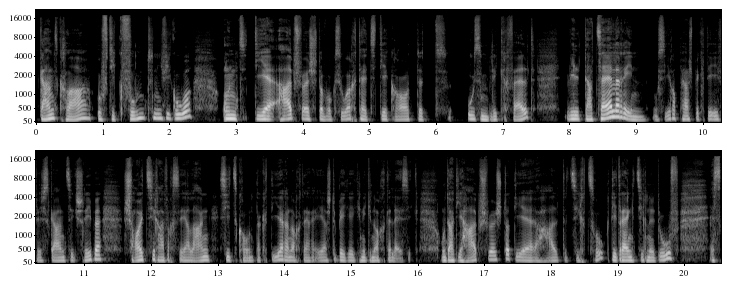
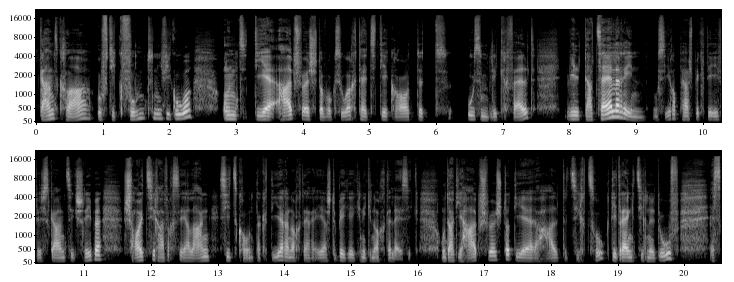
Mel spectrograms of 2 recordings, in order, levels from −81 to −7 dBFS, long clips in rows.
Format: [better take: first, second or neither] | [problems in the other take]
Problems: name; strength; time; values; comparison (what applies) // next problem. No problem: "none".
first | thin; somewhat; fading below 300 Hz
